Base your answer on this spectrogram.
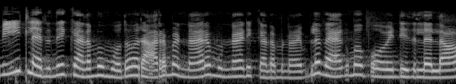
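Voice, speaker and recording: Someone in a cartoonish character voice speaks at a moderate pace over clear background noise. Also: woman, extremely high pitch for a woman. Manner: teasing, quick-tempered.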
